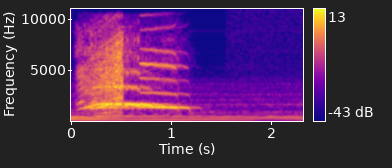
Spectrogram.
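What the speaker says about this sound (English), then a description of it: "the Re-Dead, who can freeze time and wrap around the Link with a blood-curdling scream" The Re-Dead from Ocarina of Time lets out a blood-curdling scream, a loud shrill wail that sweeps down and fades into a low droning hum.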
